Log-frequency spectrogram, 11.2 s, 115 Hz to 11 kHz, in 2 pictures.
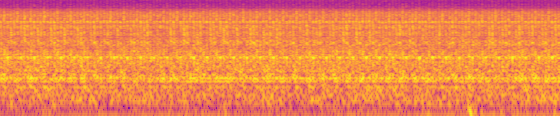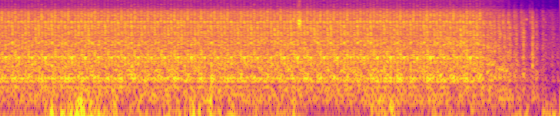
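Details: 2017 Opel Combo X12, 1598 cc 77 kW diesel, engine code A16FDH, 331104 km, idling: steady whistling tone over a loose, uneven rumble; noise caused by a clogged diesel particulate filter (DPF).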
